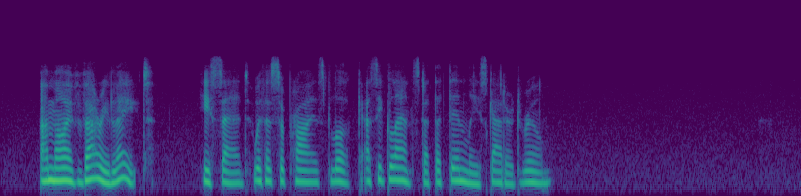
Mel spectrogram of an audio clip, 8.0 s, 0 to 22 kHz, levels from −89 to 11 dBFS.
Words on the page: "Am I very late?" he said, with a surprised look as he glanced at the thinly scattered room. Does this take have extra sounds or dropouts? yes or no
no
